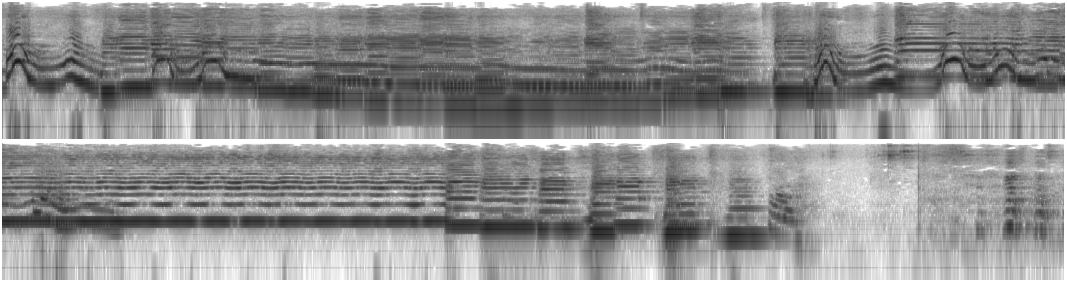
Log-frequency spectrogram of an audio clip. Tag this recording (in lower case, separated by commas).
dog, pets, yip, animal, bow-wow, music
